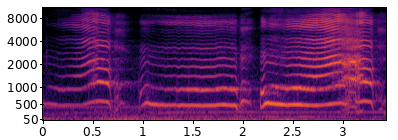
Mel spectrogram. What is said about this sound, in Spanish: Un día llegó a la casa de muy mal genio el niño estaba llorando porque era la hora de su tetero y ella decidió ese día darle un baño.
